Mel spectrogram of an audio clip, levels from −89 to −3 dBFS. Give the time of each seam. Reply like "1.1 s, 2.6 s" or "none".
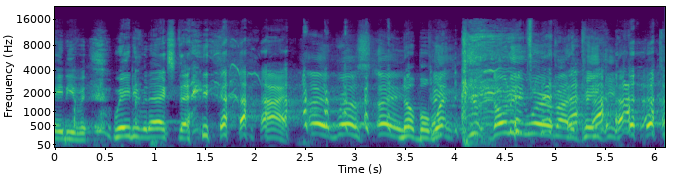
none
